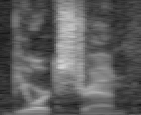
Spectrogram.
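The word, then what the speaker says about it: Bjorkstrand: Vader saying Bjorkstand isn't even Is that how you say his name? Borkstrand. Yeah, Bjork. Borkstrand.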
